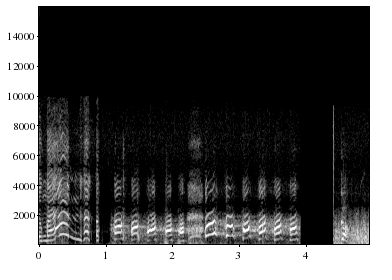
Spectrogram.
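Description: A young woman laughs loudly and happily close by.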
